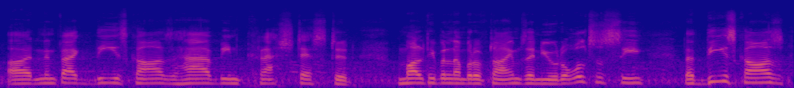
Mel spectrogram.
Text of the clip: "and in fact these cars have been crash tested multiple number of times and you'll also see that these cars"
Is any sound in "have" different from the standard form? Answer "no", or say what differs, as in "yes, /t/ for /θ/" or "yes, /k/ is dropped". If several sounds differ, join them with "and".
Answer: no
